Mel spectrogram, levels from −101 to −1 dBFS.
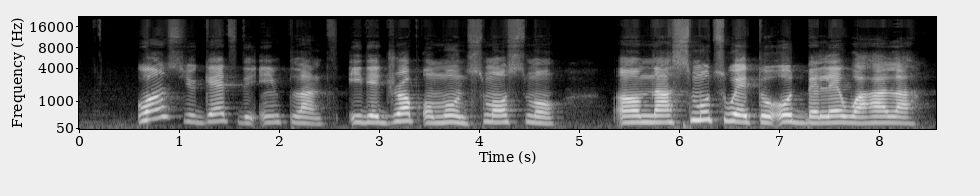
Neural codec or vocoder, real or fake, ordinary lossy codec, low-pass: none; real; none; none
